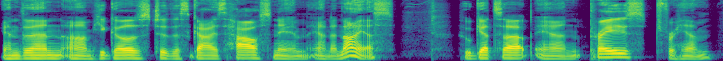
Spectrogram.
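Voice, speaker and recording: This podcast co-host, a Bible teacher, explains eagerly and in scholarly fashion in conversation, digging into ancient sources. His average-pitched voice has a gravelly creak and he takes it slowly. The studio sound is close and dry, with no room sound.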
